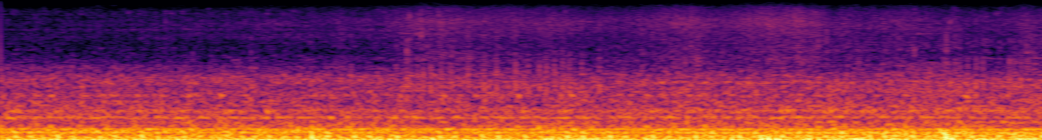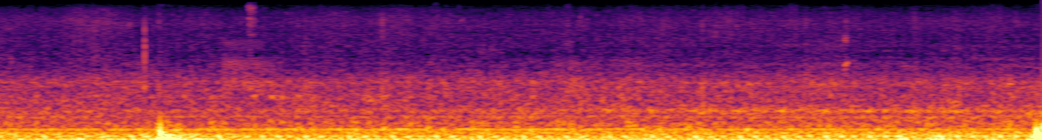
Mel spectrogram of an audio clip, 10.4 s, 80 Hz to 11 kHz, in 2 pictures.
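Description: Chevrolet Corvette Stingray's 6.2-litre V8 idling steadily, a low even hum. A single low thump about six seconds in.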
